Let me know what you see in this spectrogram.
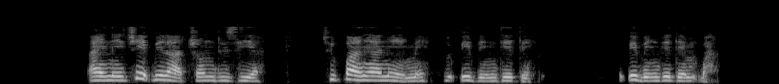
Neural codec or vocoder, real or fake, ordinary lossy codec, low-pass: codec, 16 kHz, 4.8 kbps, FACodec; fake; MP3, 24 kbps; 7.2 kHz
